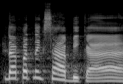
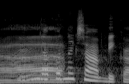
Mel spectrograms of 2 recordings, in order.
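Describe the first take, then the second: First: It is said in an angry, scolding tone. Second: It is said in a soft, gentle tone.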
